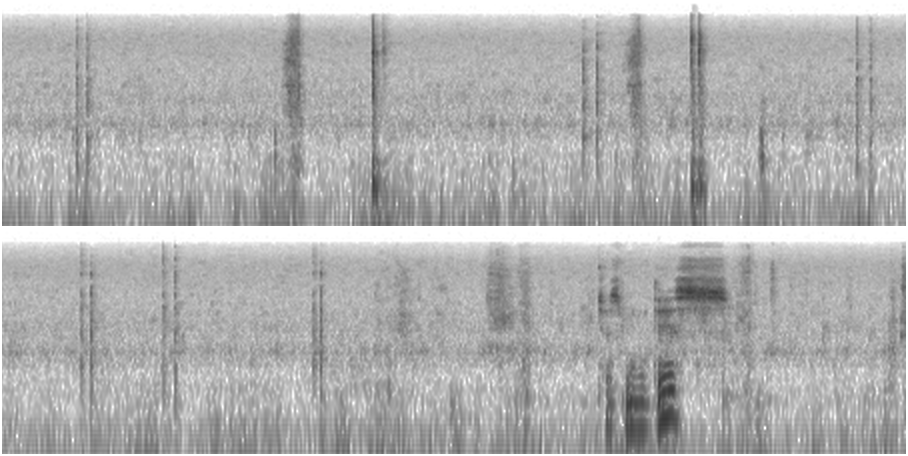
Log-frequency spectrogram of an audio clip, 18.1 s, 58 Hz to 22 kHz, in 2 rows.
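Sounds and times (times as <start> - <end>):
keyboard and mouse clicks: 0.7 - 1.0, 3.7 - 4.0, 5.8 - 6.1, 6.9 - 7.1, 8.5 - 8.8, 9.8 - 10.9, 12.1 - 12.4.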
